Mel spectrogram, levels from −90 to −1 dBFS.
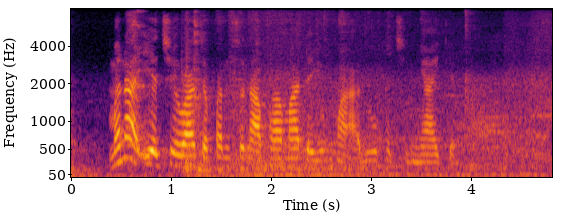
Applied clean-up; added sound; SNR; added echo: none; Sliding door; 9 dB; none.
